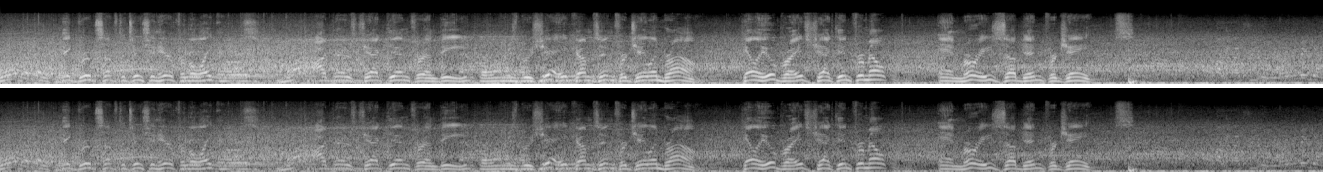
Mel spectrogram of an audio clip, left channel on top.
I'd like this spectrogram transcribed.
Big group substitution here for the Lakers. Wagner's checked in for Embiid. Boucher comes in for Jaylen Brown. Kelly Oubre's checked in for Milton. And Murray's subbed in for James.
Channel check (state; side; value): quieter; right; 7.2 dB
